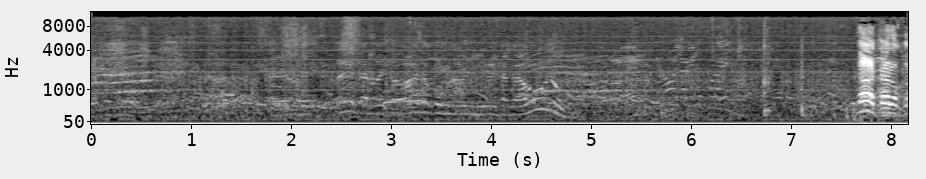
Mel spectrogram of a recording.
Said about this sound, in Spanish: Ya están los caballos ahí, coño. Ya están. Uy, ya vienen de ahí.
